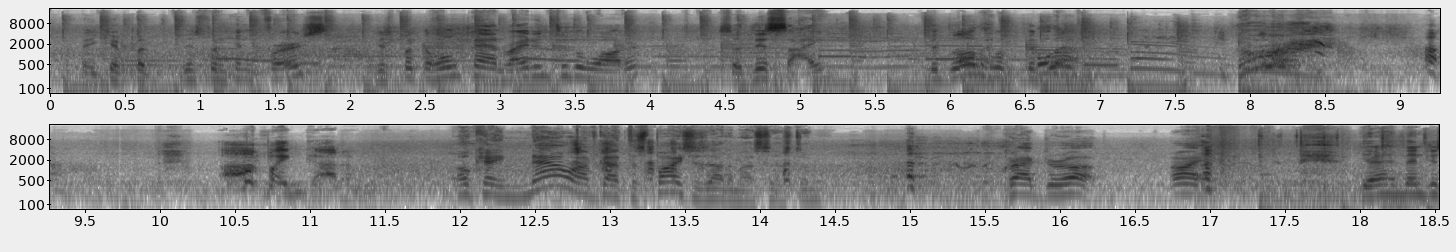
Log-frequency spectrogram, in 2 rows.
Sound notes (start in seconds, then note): 8.1 coughing hard; 9.1 chef laughs; 14.8 chef laughs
